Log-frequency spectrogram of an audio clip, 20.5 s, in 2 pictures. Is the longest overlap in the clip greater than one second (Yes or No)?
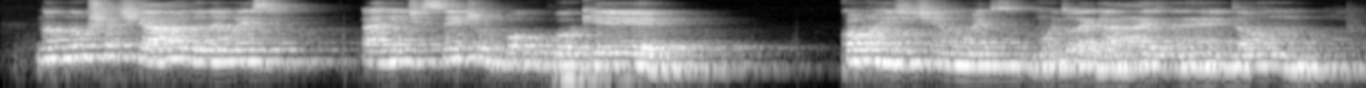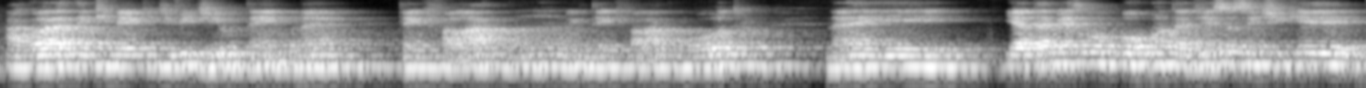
No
